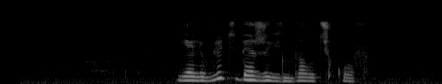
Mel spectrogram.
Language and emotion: Russian, neutral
